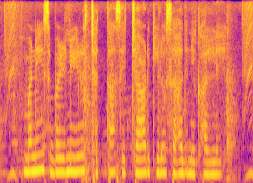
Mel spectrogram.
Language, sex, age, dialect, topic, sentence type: Magahi, female, 18-24, Northeastern/Surjapuri, agriculture, statement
